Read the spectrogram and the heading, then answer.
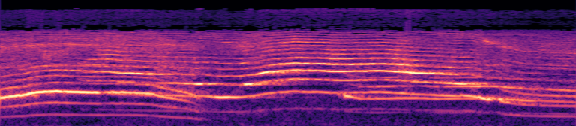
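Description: A cat meows loudly in long, drawn-out, wavering cries that slide up and down in pitch, a few in close succession, with no voices around them.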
